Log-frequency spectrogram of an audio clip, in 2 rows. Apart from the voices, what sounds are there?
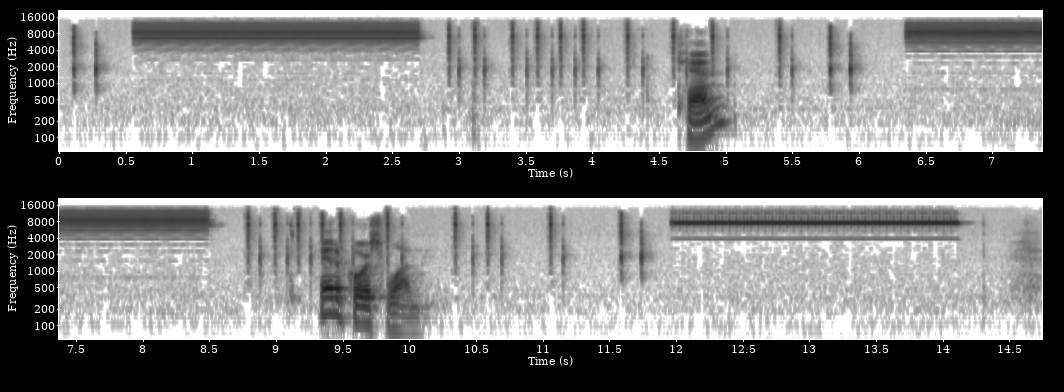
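EP 380R dog training remote tones at different levels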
